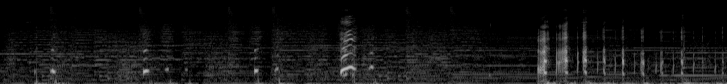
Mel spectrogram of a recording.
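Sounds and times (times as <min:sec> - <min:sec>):
person laughing: 0:00.4 - 0:00.7, 0:01.3 - 0:03.8, 0:05.4 - 0:07.2.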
